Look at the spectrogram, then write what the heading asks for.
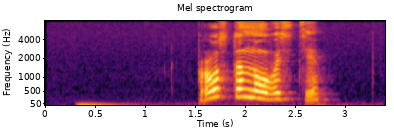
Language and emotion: Russian, neutral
